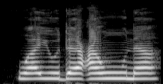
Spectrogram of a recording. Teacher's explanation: دال پہ جزم ہے تو ہمیں دال کو قلقلہ سے پڑھنا ہے، اور قلقلہ کا معنی ہے حرف ساکن کو ہلانا، تو ہم دال کو ہلاتے ہوئے یہ کلمہ کو پڑھیں گے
